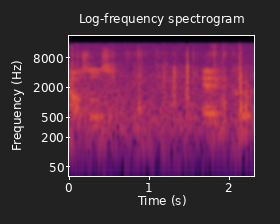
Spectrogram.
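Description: Irregular sharp clicks of typing on a laptop keyboard, under fragments of a woman's speech.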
